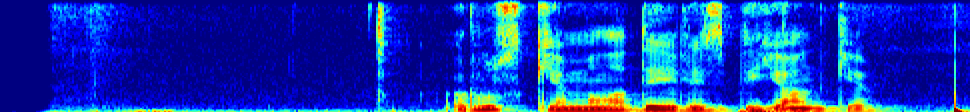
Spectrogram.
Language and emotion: Russian, neutral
